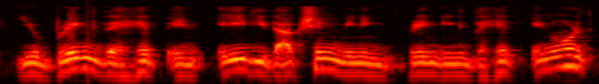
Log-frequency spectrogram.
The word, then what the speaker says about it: adduction: inward, meaning adduction, adduction, but to make it obvious in the pronunciation, we say adduction, and you push backwards,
